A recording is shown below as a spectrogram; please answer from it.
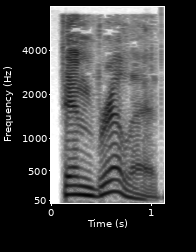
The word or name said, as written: fimbrillate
